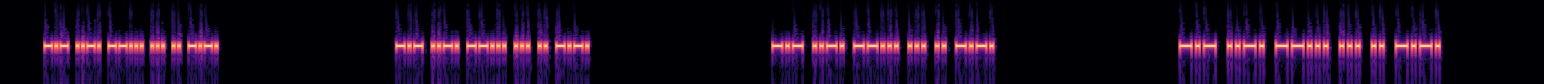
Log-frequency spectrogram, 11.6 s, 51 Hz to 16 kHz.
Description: Morse code, heard as a keyed tone, about 53 wpm, 700 Hz. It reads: KF7SIC KF7SIC KF7SIC KF7SIC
